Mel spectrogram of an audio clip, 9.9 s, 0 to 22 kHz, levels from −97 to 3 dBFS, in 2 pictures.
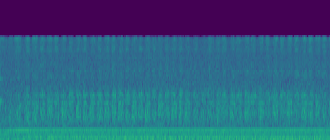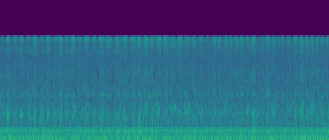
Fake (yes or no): no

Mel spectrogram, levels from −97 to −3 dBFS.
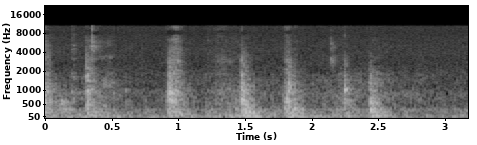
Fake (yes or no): no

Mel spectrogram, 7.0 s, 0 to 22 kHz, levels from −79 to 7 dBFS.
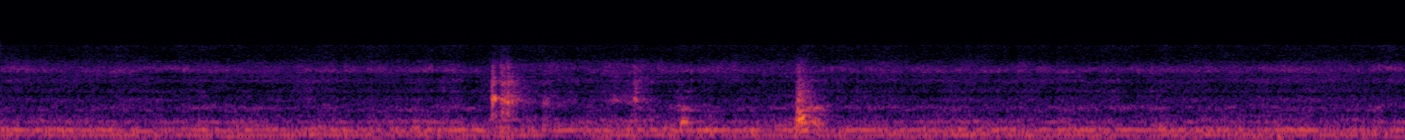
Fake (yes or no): yes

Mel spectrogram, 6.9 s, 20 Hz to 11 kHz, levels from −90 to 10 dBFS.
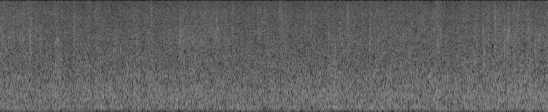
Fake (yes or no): no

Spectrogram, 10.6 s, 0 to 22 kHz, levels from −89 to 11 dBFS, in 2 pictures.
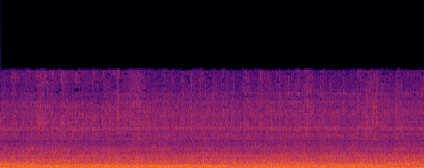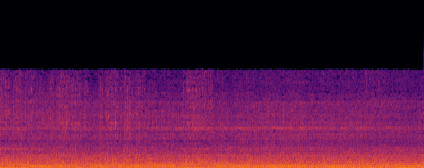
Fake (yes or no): no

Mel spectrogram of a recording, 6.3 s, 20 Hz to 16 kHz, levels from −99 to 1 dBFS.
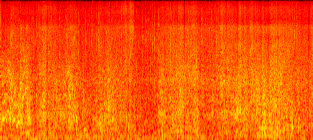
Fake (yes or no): no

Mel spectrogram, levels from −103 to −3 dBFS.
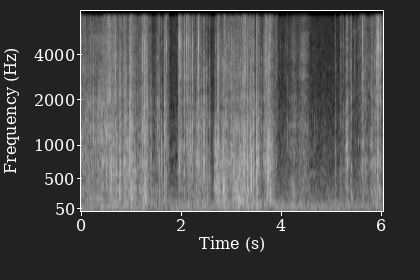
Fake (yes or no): no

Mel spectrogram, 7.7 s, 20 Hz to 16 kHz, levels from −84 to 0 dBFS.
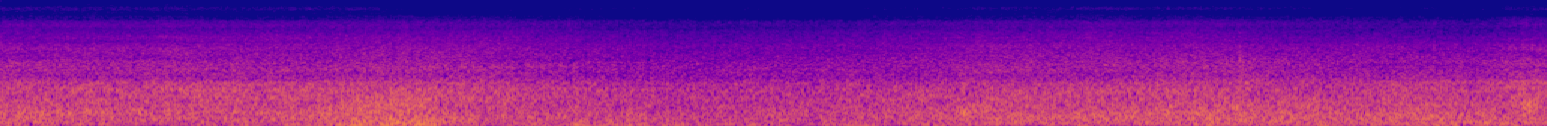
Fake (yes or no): no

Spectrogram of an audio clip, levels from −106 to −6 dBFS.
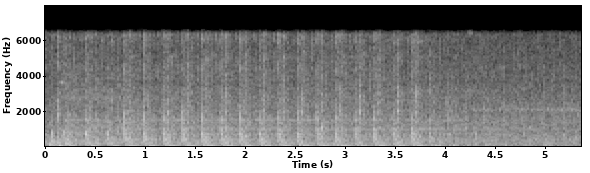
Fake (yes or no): no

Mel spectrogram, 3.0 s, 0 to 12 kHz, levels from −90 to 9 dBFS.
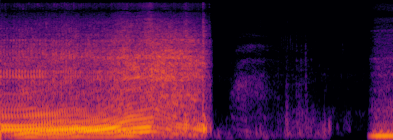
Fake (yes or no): no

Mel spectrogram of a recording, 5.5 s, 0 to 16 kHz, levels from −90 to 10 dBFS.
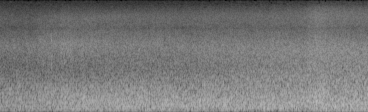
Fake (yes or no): no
